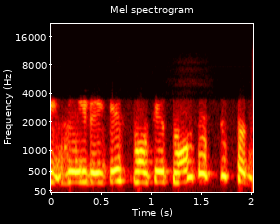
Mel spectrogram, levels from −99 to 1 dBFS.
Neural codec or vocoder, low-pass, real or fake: none; 10.8 kHz; real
